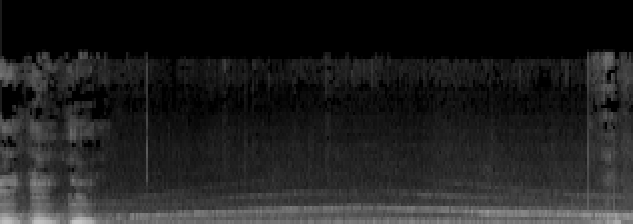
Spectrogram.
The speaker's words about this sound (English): as you can hear the ambulance in the background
